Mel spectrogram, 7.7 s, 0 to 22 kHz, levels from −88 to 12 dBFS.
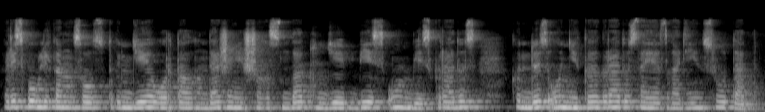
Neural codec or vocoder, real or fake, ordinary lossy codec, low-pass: none; real; none; none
